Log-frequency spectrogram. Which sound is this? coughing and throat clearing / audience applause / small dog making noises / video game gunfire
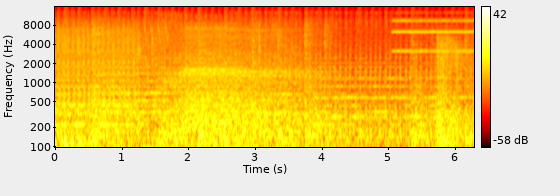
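video game gunfire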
